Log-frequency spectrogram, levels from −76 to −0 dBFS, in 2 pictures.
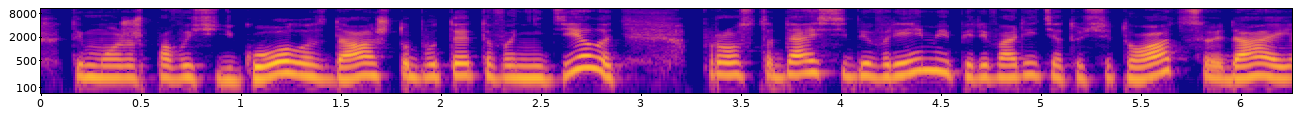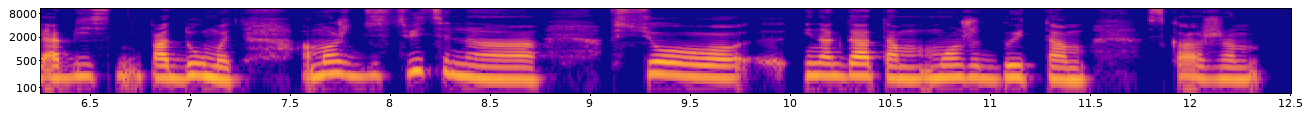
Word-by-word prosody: ты 195 - -2
можешь 185 -1 -1
повысить 185 -3 -3
голос, 200 +2 +5
да. 180 +5 +4
Чтоб 210 -1 -3
вот 200 +1 -3
этого 205 -3 +1
не 185 0 +1
делать, 295 - +2 0.3
просто 220 -2 -1
дай 225 +5 +4
себе 215 -4 -2
время 245 +7 +1
переварить 195 +1 -2
эту 185 0 -5
ситуацию, 185 - +1
да. 190 +2 +5
И 180 - +1
объясни 200 +3 -2
подумать: 185 -3 +1 0.3
а - - -5
может, 225 -1 0
действительно, 205 - -2 0.3
всё, 200 -6 +1
э, 470 -2 -15
иногда 210 -1 +3
там 180 -3 -1
может 185 +1 -2
быть, 190 +1 -2
там, 165 -1 -2 0.3
скажем, 170 +2 -4
195 Hz, 155 wpm, -21 LUFS, 180-215 Hz, 0.3 s, голос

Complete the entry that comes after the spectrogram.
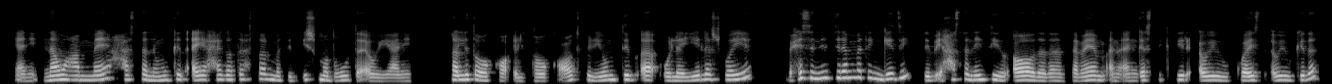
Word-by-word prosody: يعني 160 - -5
نوعًا 210 +2 +4
ما 205 +6 +1
حاسّة 220 -6 -5
إن 205 -4 +2
ممكن 205 +3 -1
أي 210 +2 +3
حاجة 220 0 -1
تحصل 230 +2 -3
ما 200 - 0
تبقيش 215 +6 -8
مضغوطة 195 0 -1
أوي 160 -1 -1
يعني، 155 0 -4 0.4
خلّي 215 +2 +6
توقّع 185 -5 0
التوقعات 165 +5 -2
في 205 - -4
اليوم 195 +4 +1
تبقى 215 -2 +2
قليلة 180 +5 +1
شويّة 230 +6 +1 0.4
بحيث 290 +1 0
إن 275 -1 +3
أنتِ 300 +1 0
لمّا 310 +1 +3
تنجزي 280 - 0
تبقي 190 0 -1
حاسّة 235 +2 -4
إن 210 - +1
أنتِ 220 +2 +2 0.2
آه، 195 +1 +7
ده 175 -2 +1
ده 170 0 -3
تمام 195 +3 +1
أنا 160 - -3
أنجزت 195 +5 -3
كتير 215 0 -3
أوي 190 +1 +4
وكويّس 185 +2 +1
أوي 200 +2 +2
وكده، 205 +9 -1
205 Hz, 190 wpm, -21 LUFS, 185-225 Hz, 0.4 s, آه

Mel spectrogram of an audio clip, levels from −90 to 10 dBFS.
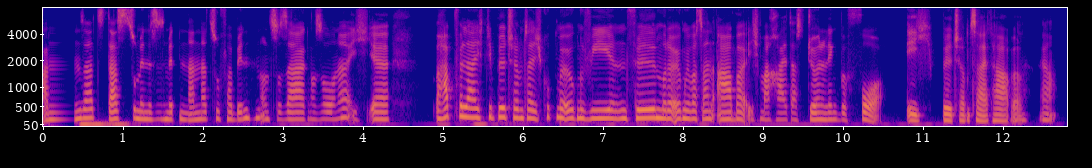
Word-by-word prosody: Ansatz, 175 +5 -2
das 185 +1 +4
zumindest 185 -3 -1
miteinander 180 0 -3
zu 195 - -3
verbinden 190 +4 -3
und 185 - -6
zu 185 - -3
sagen 180 0 -2
so, 185 +1 -5
ne: 225 +4 -3
„Ich, 160 - -12
äh, 185 0 +2 0.6
habe 235 +4 +3
vielleicht 235 -4 +4
die - - +2
Bildschirmzeit, 215 -3 +2
ich 180 - -7
gucke 240 0 -7
mir 220 - +4
irgendwie 205 +1 +2
'n 205 0 0
Film 215 +1 +5
oder 200 -1 +3
irgendwie 200 0 +2
was 195 -1 -2
an, 195 0 -1
aber 185 0 +1
ich - - -9
mache 175 -1 -5
halt 175 +1 -7
das 170 -3 -8
Journaling 175 0 -1
bevor 165 - -1 0.3
ich 145 -2 -1
Bildschirmzeit 150 -2 +1
habe“, 150 +1 -2 0.2
ja. 165 -2 -6
185 Hz, 180 wpm, -29 LUFS, 175-210 Hz, 0.6 s, Film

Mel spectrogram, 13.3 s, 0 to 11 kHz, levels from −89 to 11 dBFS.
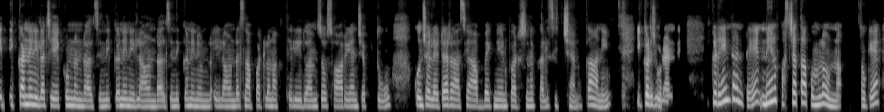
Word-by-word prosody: ఇ - - +4 0.2
ఇక్కడ 250 +1 +4
నేను 240 -1 +5
ఇలా 210 -1 +1
చెయ్యకుండా 205 0 +1
ఉండాల్సింది. 185 0 -2
ఇక్కడ 200 +1 -3
నేను 195 -1 +1
ఇలా 190 -2 -3
ఉండాల్సింది. 185 +1 -2
ఇక్కడ 200 +2 -5
నేను 190 -1 -1
ఉండ్ 180 +1 -4
ఇలా 185 -1 -4
ఉండసలు 190 +1 -2
అప్పట్లో 195 +2 -7
నాకు 185 - -9
తెలీదు. 190 -1 -4
ఐ‌మ్ 185 0 -3
సో 200 - -2
సారీ 185 0 -4
అని 185 -1 -2
చెప్తూ, 185 -1 -9 0.5
కొంచెం 215 0 +4
లెటర్ 210 +3 +1
రాసి 190 +1 -2
ఆ - - 0
అబ్బాయికి 190 +3 -4
నేను 185 0 -1
పర్సనల్లీ 190 +1 -2
కలిసి 190 +3 -6
ఇచ్చాను. 180 0 0
కానీ 190 -6 +1 0.5
ఇక్కడ 260 -2 +6
చూడండి. 175 -4 -1 0.4
ఇక్కడ 295 - +2
ఏంటంటే 350 - +2 0.2
నేను 335 +5 +7
పశ్చాత్తాపంలో 270 -5 +3
ఉన్నా. 175 - -1 0.4
ఓకే. 225 +7 0
190 Hz, 185 wpm, -24 LUFS, 185-215 Hz, 0.5 s, నేను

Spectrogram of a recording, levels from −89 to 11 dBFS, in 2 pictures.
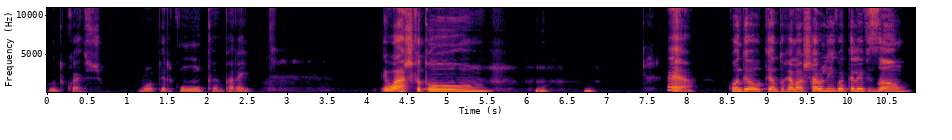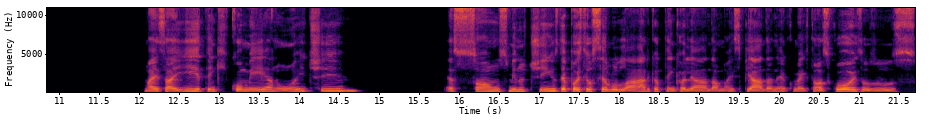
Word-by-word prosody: Good - - -14
question. - - -14 0.4
Boa - - -9
pergunta, 185 +1 -9
pera - - -11
aí. - - -13 1.6
Eu 200 0 +6
acho 200 +1 +6
que - - -4
eu 240 - +5
tô 220 -1 +5
hum 215 -1 -3 0.6
hum, 225 -3 -8 1.5
é, 365 - +1 0.4
quando 230 +1 -1
eu 230 -2 +5
tento 235 0 -1
relaxar, 220 +1 +1
eu 265 - +3
ligo 260 0 -1
a 255 - +1
televisão. 210 -6 +1 1.3
Mas 195 -1 +1
aí 210 +6 0
tem 230 -3 -5
que - - -10
comer 195 +2 -3
à 230 - -3
noite 210 +6 -7 1.5
é 195 - -6
só 215 +2 +5
uns 230 +1 +4
minutinhos, 225 +2 -2
depois 235 -2 +4
tem 225 - +1
o 215 - -2
celular 200 -1 0
que 235 - -6
eu 225 - -4
tenho 195 -4 -9
que 195 - -11
olhar, 185 -1 -3
dar 175 -1 -6
uma 175 - -11
espiada, 185 +1 -2
né, 190 - -9
como 185 0 -10
é 185 - -6
que 180 - -15
tão 175 - -6
as 180 0 +2
coisas, 225 -2 +3
os 170 -2 -3
210 Hz, 145 wpm, -23 LUFS, 190-230 Hz, 1.6 s, Eu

